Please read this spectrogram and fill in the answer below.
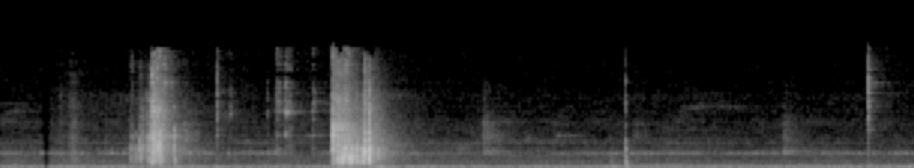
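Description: Handling noise of small pieces of broken metal costume jewellery being put down and picked up: a short clatter about a second in, a louder, slightly longer one about two seconds in, then a few faint clicks.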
